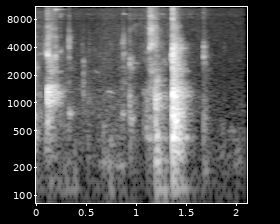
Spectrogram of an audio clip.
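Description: Palette knife lightly tapping and scraping on the paint palette while picking up paint: a few short, faint ticks.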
